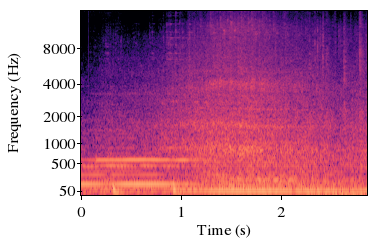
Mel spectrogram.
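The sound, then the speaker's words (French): A heavily loaded Peugeot 403 car carrying four men idles with a steady low engine hum, then pulls away toward Le Neubourg as the motor revs and a broad rushing roar builds, fairly loud, with no voices. “les quatre hommes grimpent dans la Peugeot, chargée à bloc.”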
